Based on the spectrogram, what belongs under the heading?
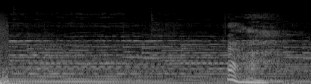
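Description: A Christmas song's closing moments: a loud sustained chord rings out, then a single note bends sharply downward and fades, with no voices.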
